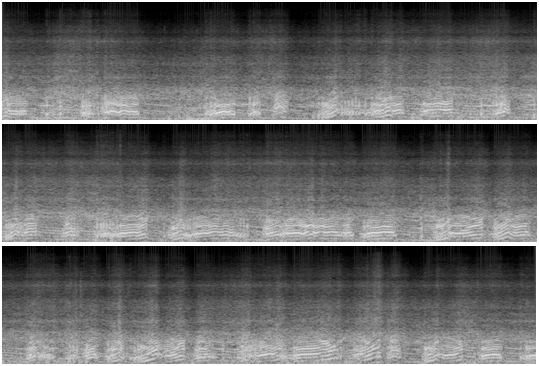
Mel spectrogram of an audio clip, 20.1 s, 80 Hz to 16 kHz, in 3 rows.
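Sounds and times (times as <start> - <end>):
dirt bike engine revving: 0.0 - 20.0.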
